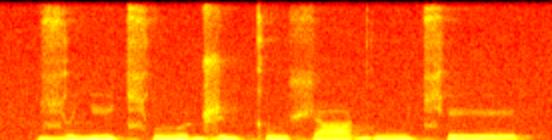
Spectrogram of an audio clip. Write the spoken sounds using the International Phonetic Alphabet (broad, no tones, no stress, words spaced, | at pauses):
ʑolʲet͡ɕʰuː ɖ͡ʐikʼu ʃɑːɡuːt͡ɕʰeː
